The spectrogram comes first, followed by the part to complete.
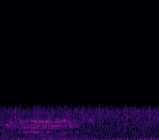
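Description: Small dog making a faint, wavering whine-grumble, one drawn-out 'talking' call of about a second: the dog's protest while the cat beside it is petted.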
